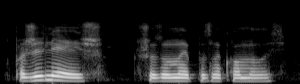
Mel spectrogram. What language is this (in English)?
Russian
